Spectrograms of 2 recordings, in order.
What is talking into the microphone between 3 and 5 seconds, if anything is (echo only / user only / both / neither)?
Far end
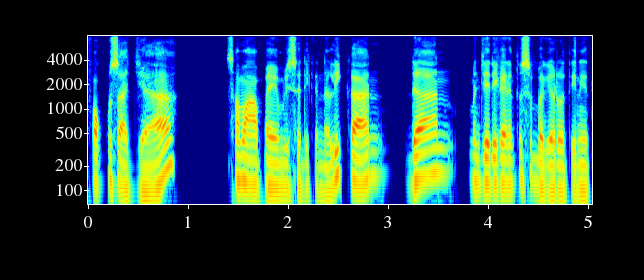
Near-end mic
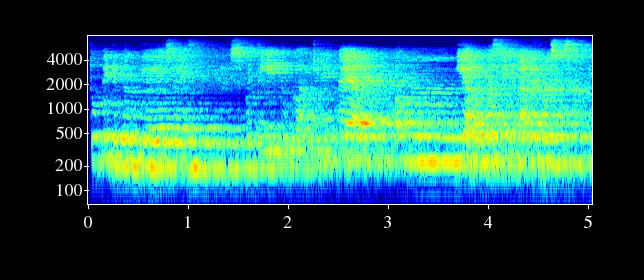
user only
